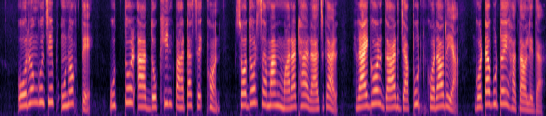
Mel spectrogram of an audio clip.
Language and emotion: Santali, neutral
